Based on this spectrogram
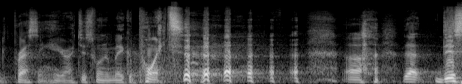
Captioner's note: laughing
